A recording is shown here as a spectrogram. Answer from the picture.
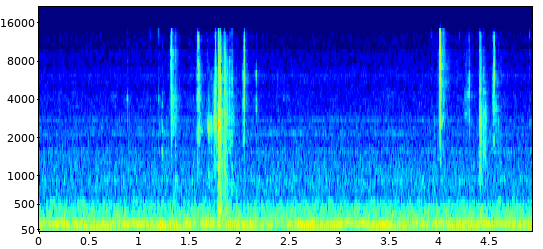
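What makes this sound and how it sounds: A metal utility-knife blade carves and scrapes curls off the pink layer of a hand-held, palm-sized oval bar of solid multicoloured soap with an embossed logo. Short, bright scraping and cutting ticks come in clusters, with the sharpest around the middle and near the end. A low, steady hum sits underneath throughout.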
